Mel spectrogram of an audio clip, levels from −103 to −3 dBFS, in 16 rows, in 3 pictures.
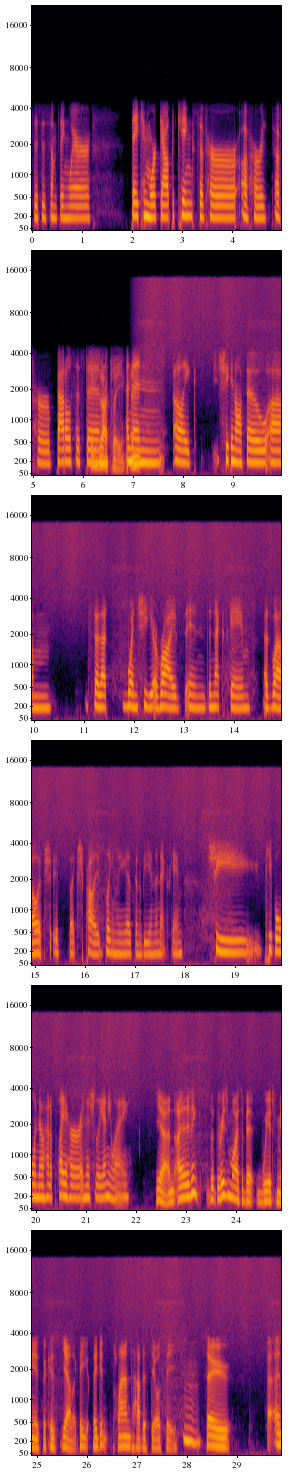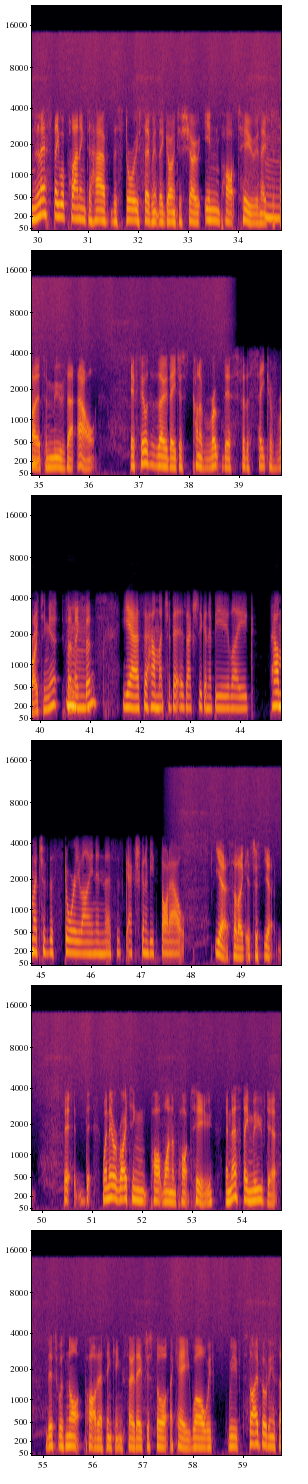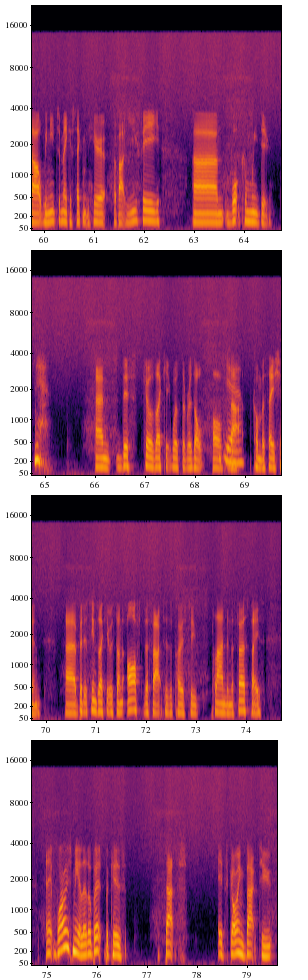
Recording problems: high frequencies cut off; severe; nothing above 4 kHz
hiss; noticeable; from 7 to 39 s and from 48 s on; 15 dB below the speech

